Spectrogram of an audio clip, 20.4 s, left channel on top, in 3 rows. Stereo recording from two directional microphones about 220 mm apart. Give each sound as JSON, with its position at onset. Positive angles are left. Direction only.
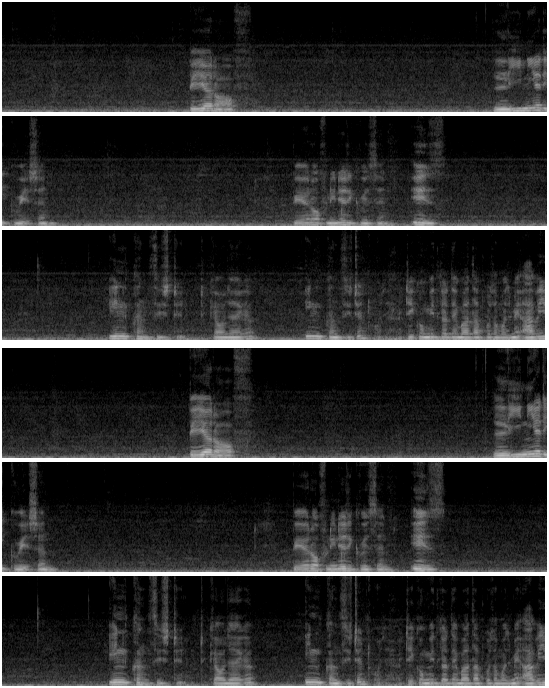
{"t": 2.3, "sound": "speech", "side_deg": -35}
{"t": 6.1, "sound": "speech", "side_deg": -30}
{"t": 10.4, "sound": "speech", "side_deg": -30}
{"t": 14.9, "sound": "speech", "side_deg": -30}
